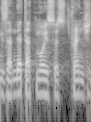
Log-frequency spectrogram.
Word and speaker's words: Netatmo: know that some of you are saying that netatmo is a strange name It's true and the Japanese Basically to pronounce it split it into two parts Netta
